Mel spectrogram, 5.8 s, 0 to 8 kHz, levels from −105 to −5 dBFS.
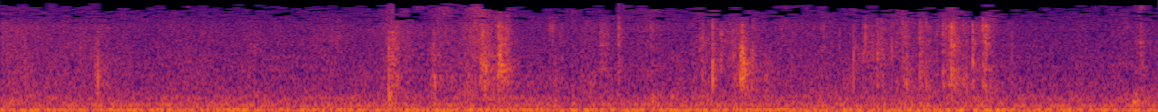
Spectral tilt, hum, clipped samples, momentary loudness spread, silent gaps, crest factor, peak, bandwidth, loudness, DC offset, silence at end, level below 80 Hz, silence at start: -5 dB/octave; 60 Hz at -45 dBFS; under 0.1%; 6 LU; none; 22 dB; -18 dBFS; 7.4 kHz; -42 LUFS; under 0.1%; 0 s; -44 dBFS; 0 s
